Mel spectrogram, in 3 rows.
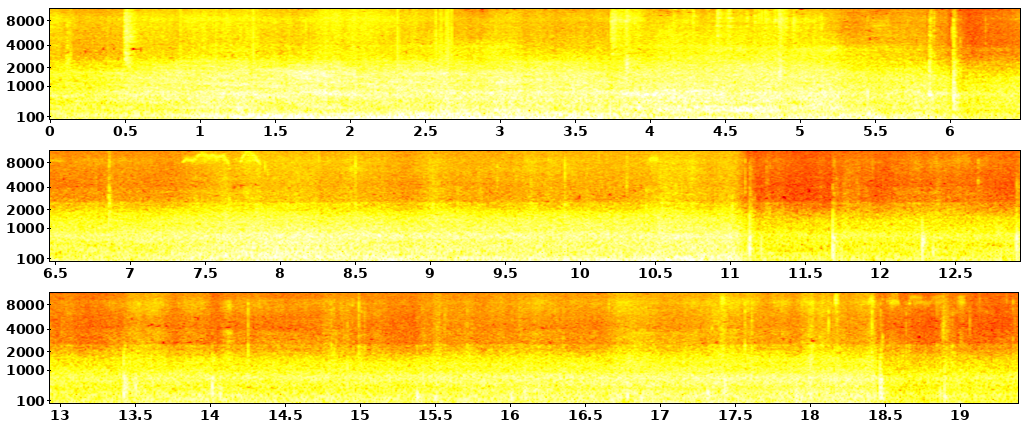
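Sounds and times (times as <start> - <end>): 
car rumble: 0.0 - 19.3
traffic: 0.0 - 19.3
shuffling footsteps: 7.6 - 19.3.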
